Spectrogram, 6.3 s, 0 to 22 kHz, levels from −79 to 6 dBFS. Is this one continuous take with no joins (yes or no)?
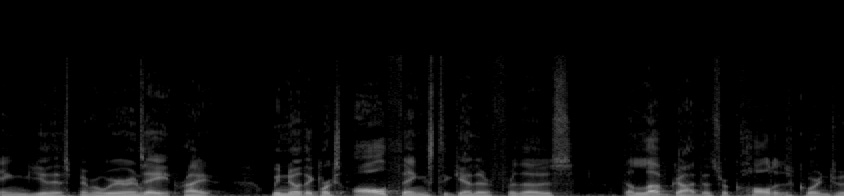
no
